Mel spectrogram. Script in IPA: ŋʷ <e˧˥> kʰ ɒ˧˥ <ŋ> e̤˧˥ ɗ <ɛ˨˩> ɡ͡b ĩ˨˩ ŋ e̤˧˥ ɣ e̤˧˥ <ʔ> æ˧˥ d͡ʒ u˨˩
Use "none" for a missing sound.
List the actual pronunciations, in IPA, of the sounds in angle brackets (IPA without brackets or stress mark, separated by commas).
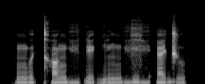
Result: e˧˥, ŋ, e˨˩, ʔ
